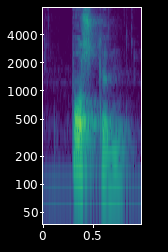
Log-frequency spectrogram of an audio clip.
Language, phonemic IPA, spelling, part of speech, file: Dutch, /ˈpɔstə(n)/, posten, verb / noun, Nl-posten.ogg
- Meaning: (verb) 1. to post, to mail 2. to be on the lookout, to keep guard; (noun) plural of post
